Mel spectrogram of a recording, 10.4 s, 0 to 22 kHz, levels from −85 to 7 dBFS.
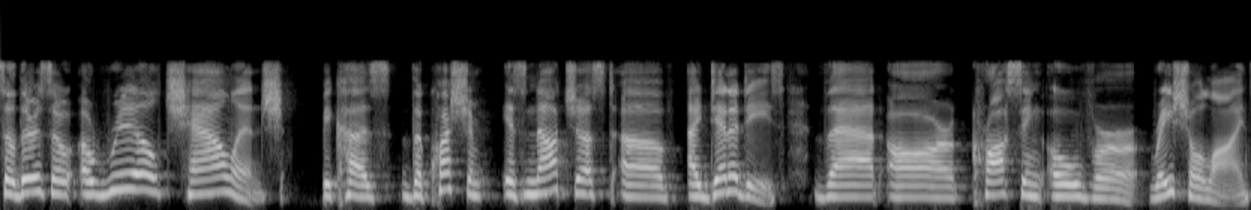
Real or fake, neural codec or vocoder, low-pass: real; none; 7.2 kHz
